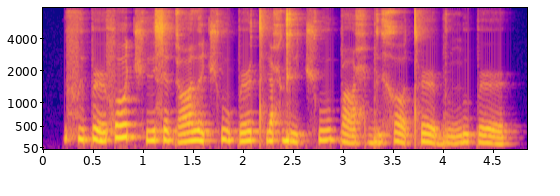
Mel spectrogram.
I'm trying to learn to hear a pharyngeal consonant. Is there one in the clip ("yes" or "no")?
yes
